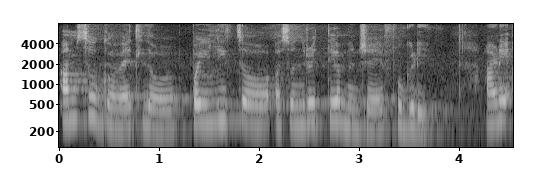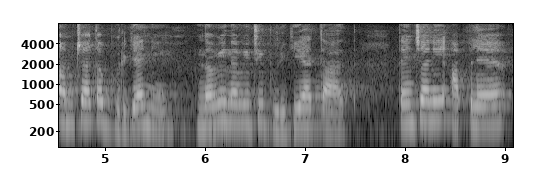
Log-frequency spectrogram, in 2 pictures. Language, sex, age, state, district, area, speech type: Goan Konkani, female, 18-30, Goa, Pernem, rural, spontaneous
